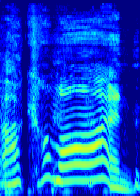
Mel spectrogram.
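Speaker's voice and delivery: very high pleading whine, "on" drawn out. Retelling muttering at a machine that would not work: imitating own pleading whine. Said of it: "almost, like, begging it to work".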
